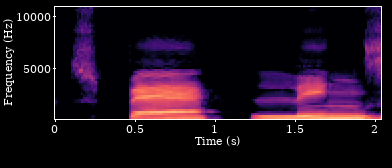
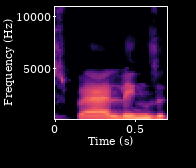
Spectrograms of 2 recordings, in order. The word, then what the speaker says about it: spellings: Complicated जटिल मुश्किल complicated स्पे लिंग्स double L आई एन जी एस लिंग्स स्पेलिंग्स स्पीलिंग्स नहीं पढ़ना है स्पेलिंग्स क्योंकि इ को देखते ही इ उच्चारण आपको लगे कि हां स्पीलिंग्स पढ़ लें।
